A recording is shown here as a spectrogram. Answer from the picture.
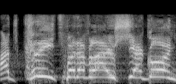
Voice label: order action suppress, english; localized english

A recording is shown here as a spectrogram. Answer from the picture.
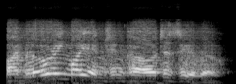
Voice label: tutorial dialogue, english; War Thunder

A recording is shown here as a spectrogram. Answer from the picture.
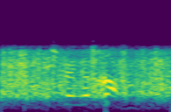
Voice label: aircraft destroyed, mood low, speech ge

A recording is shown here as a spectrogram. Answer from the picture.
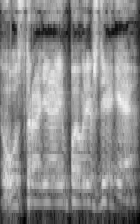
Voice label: voice message repairing, crew ships russian

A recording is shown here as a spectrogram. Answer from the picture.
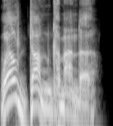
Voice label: Speech Quick Commands Good Game, EN GB; Ship; World Of Warships

